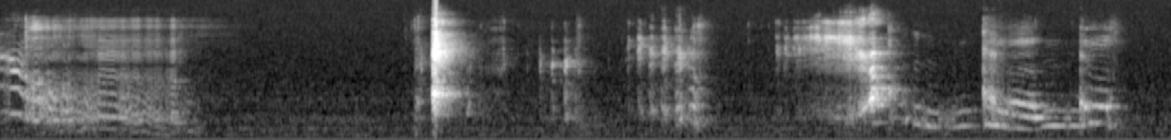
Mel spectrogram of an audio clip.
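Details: Boston terrier puppy wanting to play gives strange gremlin-like vocalizations: a long whiny moan, a sharp click, scattered short grunting yips, then a rising and falling squealing whine near the end.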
